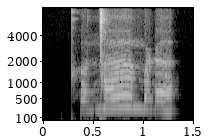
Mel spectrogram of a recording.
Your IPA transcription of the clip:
kʰ ʊ ŋ͡ǀ əː m ʊ ɳ ə

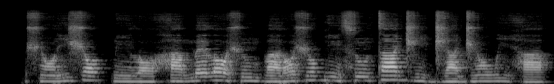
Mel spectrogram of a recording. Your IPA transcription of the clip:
ʃ ɔ̃˨ ɾ i˧ ʃ ɔ˧ k͡p ĩ˨ l ɔ˨ h a˧ m ɛ˦ l ɔ˦˨ ʃ ũ˧ b a˨ ɾ ɔ˧ ʃ o˦ ɡ ĩ˦˨ s ũ˧ t a˦ d͡ʒ i˦˨ d͡ʒ a˧ d͡ʒ ɔ̃˦ w i˦˨ h a˧

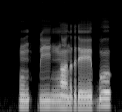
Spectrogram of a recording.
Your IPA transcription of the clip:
ũ˨ k͡p iː˨ ŋ ã˨ r eː˨ ɓ ʊ˦

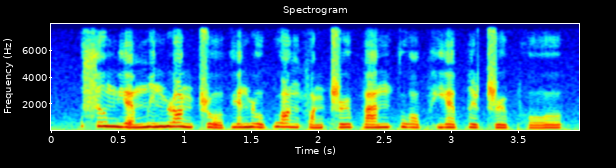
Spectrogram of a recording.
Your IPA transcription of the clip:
s ɹ̩˥ m j ɛ̰˨˩ m i˧˥ n ɻ ɑ˥˩ ŋ ʈ͡ʂ o̰˨˩ ʊ̯ t̪ ɥ ɛ˦ n ɻ o˩ ʊ̯ p w ɑ˥˩ ŋ f ɑ˩ ŋ ʈ͡ʂ ɻ̩˧˥ p a˧˥ n t̪ w ɔ˥˩ pʰ j ɛ˥ p i˥˩ ʈ͡ʂ ɻ̩˧˥ pʰ o˧˥ ʊ̯

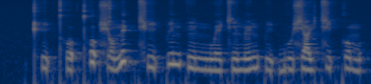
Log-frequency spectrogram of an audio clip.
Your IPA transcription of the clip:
kʰ i˨ ʔ t̪ʰ o˨ ʔ t̪ʰ o˦ ʔ ɕ ɔ˨˩ n̪ e˦ k̚ t͡ɕʰ i˨ ʔ p i˧ n k ĩ˨˩ n n̪ w e˧ t͡ɕ ĩ˧ m ẽ˦ ŋ p i˨ ʔ b u˧ ɕ a˧ j t͡ɕ i˦ ʔ k o˥˧ m

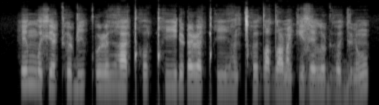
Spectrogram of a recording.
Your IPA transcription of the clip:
e ŋʷ a xʲ ɐː ʈʰ ʉ ɖ iː kʷʼ e ɭ ɨ ɦ a ǃʰ o ǃʰ iː ɾʲ ɵ ɽ ɐ ɭ ɐ ǃʰ iː ɦ ɐ̃ ǀʰ ɵ d̪ ʉ dˤ e ɽ ɐ̃ kʲ e z e l u ɖʱ ɵː ɡʲ ɵ ɽ ũ

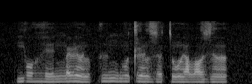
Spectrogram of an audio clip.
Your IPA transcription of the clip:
j o ɦ e ŋ ɐ ɭ ɐ̃ l k ɨ ŋ ɡ õ t ɭ ɐ̃ l z ɵ t õ e̯ lˠ ɵ z ɐ̃

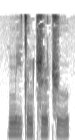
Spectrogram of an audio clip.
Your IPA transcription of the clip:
m i˨˩ t̪ ə˦ n ʈ͡ʂ ɻ̩˧˥ ʈ͡ʂ u˨˩˦

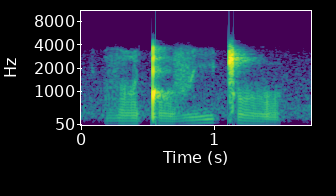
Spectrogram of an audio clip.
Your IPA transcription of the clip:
ðˤ i ǃ ɒ v i ǁ ɒ

